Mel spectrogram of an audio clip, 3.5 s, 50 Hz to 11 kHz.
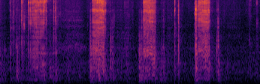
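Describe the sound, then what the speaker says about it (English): A ratchet tightens a bolt on the blower motor assembly of a 1992-1996 Ford F-150, giving four distinct bursts of close, crisp clicking with short pauses between them. "All right, now this is our last bolt. This one will start to tighten up."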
